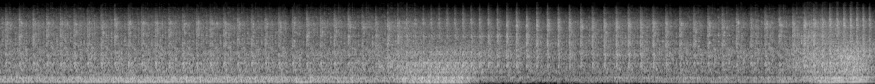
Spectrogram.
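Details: Abandoned 1989 Ford F250 5.8L V8 started on a new battery after fuel injector wire repair, never revved, throttle thought faulty: a rough idle with a loud, uneven knock around three to four per second; cause not confirmed.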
